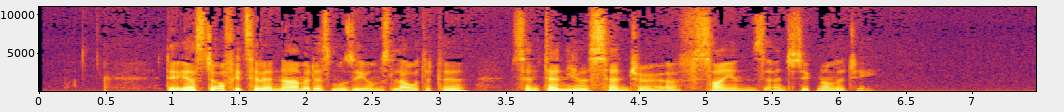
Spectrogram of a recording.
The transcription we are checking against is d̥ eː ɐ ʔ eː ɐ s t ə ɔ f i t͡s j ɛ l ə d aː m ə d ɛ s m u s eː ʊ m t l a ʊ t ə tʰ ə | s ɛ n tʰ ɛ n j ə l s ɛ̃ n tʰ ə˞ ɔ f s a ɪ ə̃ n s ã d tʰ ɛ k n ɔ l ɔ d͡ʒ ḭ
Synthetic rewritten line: d̥ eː ɐ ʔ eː ɐ s t ə ɔ f i t͡s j ɛ l ə n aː m ə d ɛ s m u z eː ʊ m s l a ʊ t ə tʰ ə | s ɛ n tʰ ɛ n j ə l s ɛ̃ n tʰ ə˞ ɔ f s a ɪ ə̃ n s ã n tʰ ɛ k n ɔ l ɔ d͡ʒ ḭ

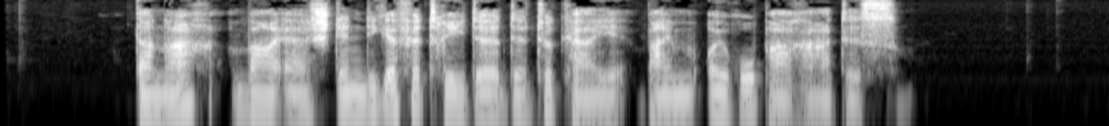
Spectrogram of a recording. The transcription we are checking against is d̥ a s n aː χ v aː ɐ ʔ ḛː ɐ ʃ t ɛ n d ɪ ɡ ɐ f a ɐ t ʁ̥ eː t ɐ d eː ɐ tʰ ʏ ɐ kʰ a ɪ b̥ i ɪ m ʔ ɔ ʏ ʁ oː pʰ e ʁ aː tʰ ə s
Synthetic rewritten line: d̥ a n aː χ v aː ɐ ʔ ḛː ɐ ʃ t ɛ n d ɪ ɡ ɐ f ɛ ɐ t ʁ̥ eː t ɐ d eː ɐ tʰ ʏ ɐ kʰ a ɪ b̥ a ɪ m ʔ ɔ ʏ ʁ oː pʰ a ʁ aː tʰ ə s

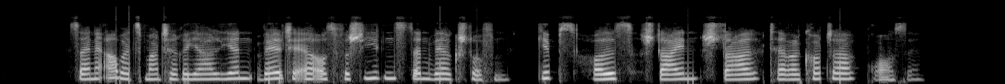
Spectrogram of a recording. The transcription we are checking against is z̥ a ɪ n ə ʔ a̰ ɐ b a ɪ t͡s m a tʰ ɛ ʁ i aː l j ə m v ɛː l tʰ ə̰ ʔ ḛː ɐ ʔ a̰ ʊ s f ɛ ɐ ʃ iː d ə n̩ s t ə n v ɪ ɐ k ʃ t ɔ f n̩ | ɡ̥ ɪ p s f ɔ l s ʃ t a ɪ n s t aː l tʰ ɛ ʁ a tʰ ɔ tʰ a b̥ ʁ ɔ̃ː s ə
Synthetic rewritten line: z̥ a ɪ n ə ʔ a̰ ɐ b a ɪ t͡s m a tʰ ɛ ʁ i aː l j ə n v ɛː l tʰ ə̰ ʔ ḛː ɐ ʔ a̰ ʊ s f ɛ ɐ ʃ iː d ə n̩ s t ə n v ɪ ɐ k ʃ t ɔ f n̩ | ɡ̥ ɪ p s h ɔ l s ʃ t a ɪ n ʃ t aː l tʰ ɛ ʁ a kʰ ɔ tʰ a b̥ ʁ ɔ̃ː s ə

